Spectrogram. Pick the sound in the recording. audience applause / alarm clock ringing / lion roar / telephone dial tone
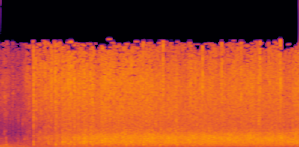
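audience applause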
